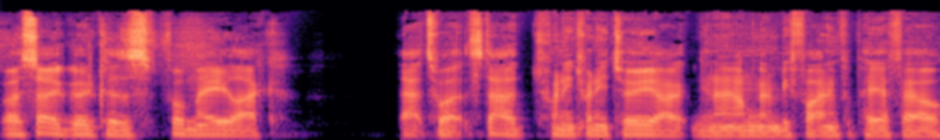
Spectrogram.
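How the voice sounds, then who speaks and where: In an Australian accent, a man speaks at a fairly quick pace with a fairly low pitch and a monotone, flat intonation. The recording is very clean, with a silent background. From Tasmania, Australia. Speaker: professional MMA fighter. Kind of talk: casual interview. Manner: laid-back.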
